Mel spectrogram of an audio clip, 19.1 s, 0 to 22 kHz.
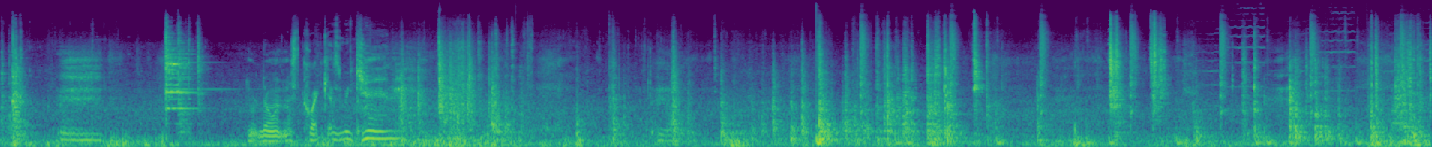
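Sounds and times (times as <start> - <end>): scrap metal clanking: 5.3 - 19.0.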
